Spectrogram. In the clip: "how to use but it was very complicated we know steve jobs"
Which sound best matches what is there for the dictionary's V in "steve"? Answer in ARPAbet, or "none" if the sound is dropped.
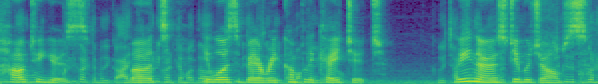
B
